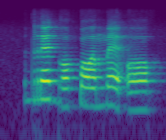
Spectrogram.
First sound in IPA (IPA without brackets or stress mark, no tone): d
